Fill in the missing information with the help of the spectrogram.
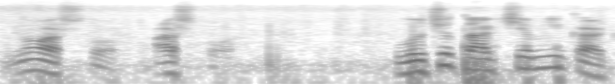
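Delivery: usual speaking voice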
